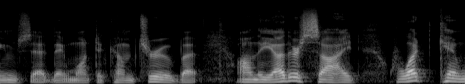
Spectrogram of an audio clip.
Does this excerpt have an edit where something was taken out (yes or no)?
no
